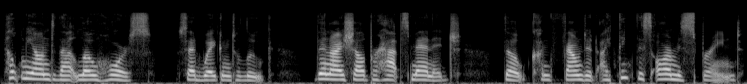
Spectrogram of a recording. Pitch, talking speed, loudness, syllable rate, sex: 215 Hz, 185 wpm, -19 LUFS, 5.2 syllables/s, female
